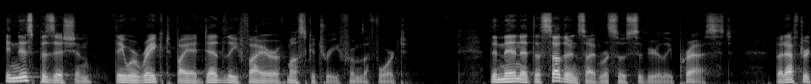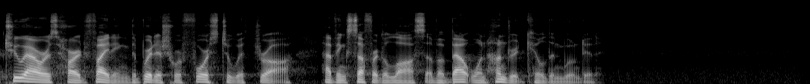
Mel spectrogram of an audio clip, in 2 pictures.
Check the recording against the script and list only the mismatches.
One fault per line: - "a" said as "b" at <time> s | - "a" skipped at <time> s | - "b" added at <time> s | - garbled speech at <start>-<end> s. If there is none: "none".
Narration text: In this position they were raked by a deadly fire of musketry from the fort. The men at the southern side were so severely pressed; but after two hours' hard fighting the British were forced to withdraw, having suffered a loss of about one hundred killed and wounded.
none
